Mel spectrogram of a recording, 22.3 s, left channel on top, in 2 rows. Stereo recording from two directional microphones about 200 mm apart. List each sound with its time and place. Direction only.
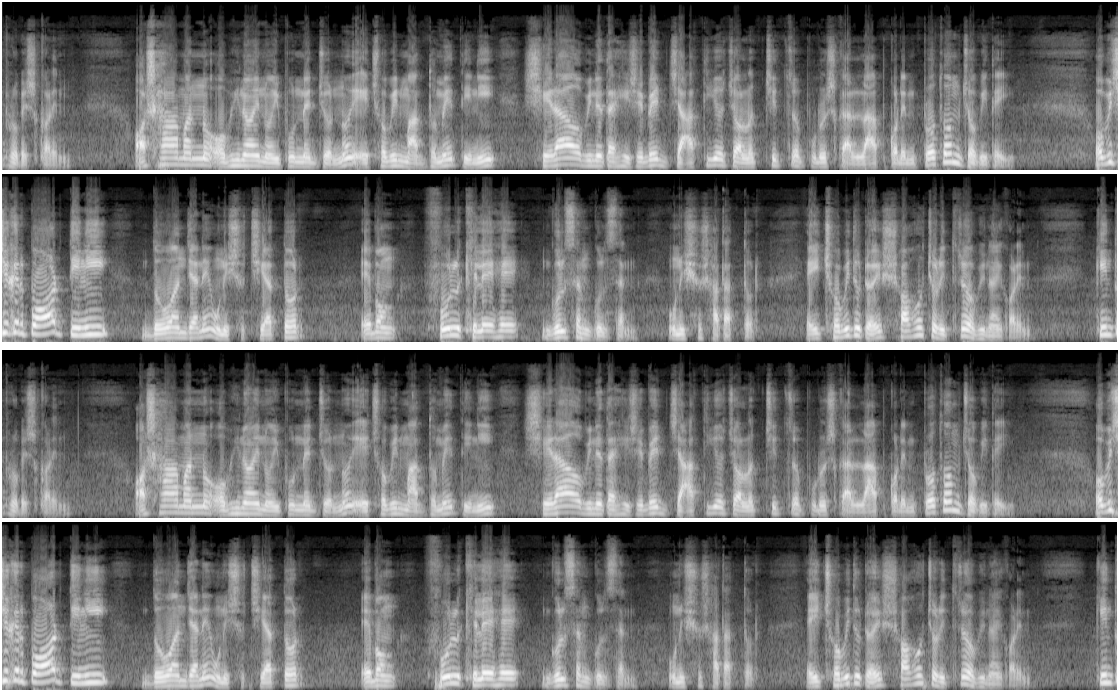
0.0 s speech: 5° left (ahead or behind)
